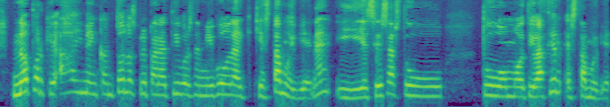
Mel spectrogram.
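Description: A woman speaks at a fairly quick pace and high pitch in a dry, close sound with no echo. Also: ordinary pitch variation. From Spain, Barcelona. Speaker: wedding planner and trainer. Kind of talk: casual interview (live stream). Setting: live video stream.

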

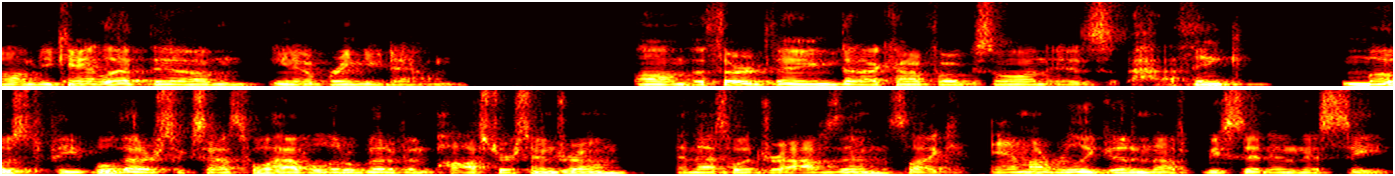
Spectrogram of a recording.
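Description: A man with a Southern US accent, fairly low in pitch, against a quiet background. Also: fairly even intonation, moderate pace. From US South, northern Mississippi. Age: 30s. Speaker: company executive. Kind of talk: interview conversation. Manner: casual, hesitant with fillers.

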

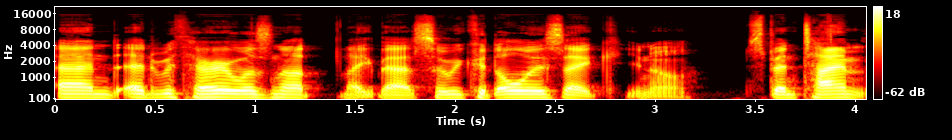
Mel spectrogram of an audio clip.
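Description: The speaker is a man with a fairly high voice. He talks at a fairly quick pace. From Germany. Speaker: podcast guest. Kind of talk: casual interview chat. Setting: remote call.

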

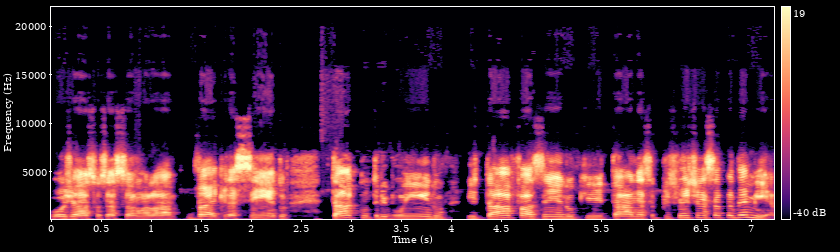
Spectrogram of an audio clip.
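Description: The speaker is a woman with a plain, everyday voice. She talks at a moderate pace and medium pitch, with ordinary pitch variation. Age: 40s. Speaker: activist, association president. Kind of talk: interview.

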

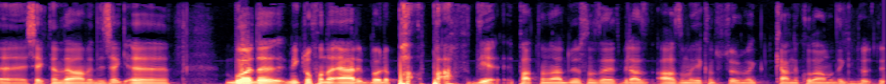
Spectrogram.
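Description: A man talks at a fairly quick pace in a plain, everyday voice, medium in pitch with fairly even intonation. His loudness swings widely. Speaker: software engineer, podcast co-host. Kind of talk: casual chat. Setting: home studio. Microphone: mic held close, popping plosives.

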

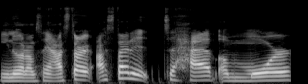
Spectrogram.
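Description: In a dry, close recording with no echo, a woman uses a normal speaking voice at a fairly low pitch. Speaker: podcast host. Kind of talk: casual solo monologue. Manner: laughing often.

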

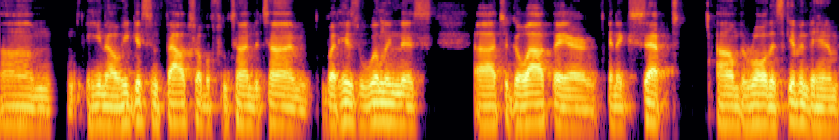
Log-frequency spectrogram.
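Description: A man with an American accent and a very deep, low pitch speaks at a moderate pace in a monotone, flat intonation against a quiet background. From Indianapolis, US Midwest. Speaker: basketball play-by-play announcer. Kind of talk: casual interview chat.

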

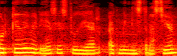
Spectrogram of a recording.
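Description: A woman is speaking. Her pace is fairly slow. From Mexico, State of Mexico (Toluca). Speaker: university student. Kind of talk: class assignment presentation.

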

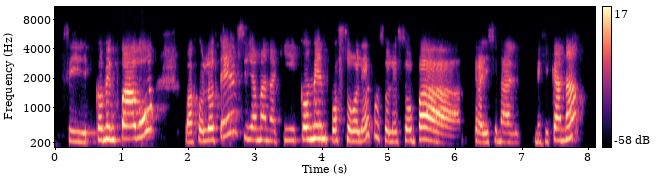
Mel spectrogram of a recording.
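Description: With a Russian accent, a woman speaks at a very slow pace in a high pitch. Her intonation is lively. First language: Russian (speaking Spanish). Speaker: language teacher. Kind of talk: interview. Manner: halting.

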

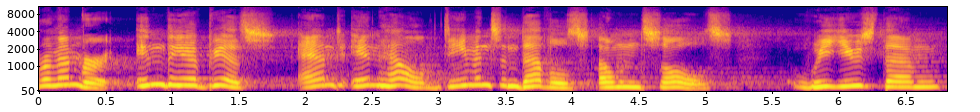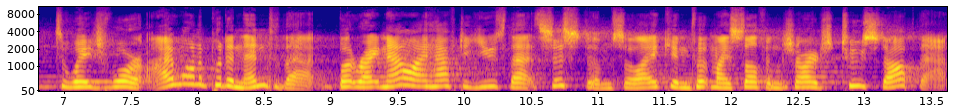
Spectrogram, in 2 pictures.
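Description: Using a put-on character voice, a man speaks high in pitch at a moderate pace with hardly any pauses, with a clear echo and light background noise. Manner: casual, slangy, exasperated; persuasive, self-assured.

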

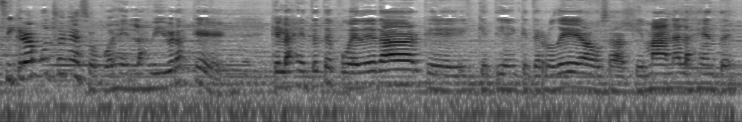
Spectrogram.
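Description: Music plays in the background as a woman speaks at a medium pitch and a moderate pace, with audible room echo. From Venezuela, Caracas. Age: 30s. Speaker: podcast guest. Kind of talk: casual chat.

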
